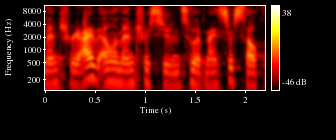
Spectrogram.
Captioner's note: none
